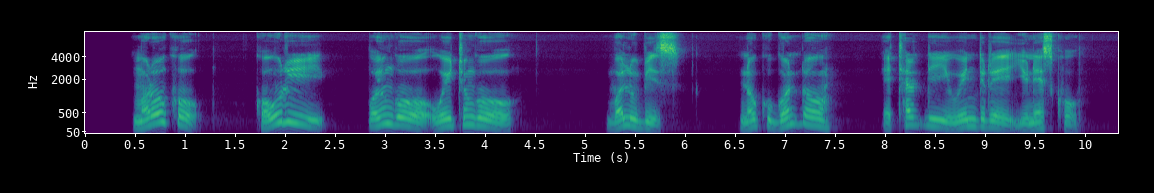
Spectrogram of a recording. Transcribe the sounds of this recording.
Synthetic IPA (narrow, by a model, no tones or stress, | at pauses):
mɔɾɔkʰɔ | kɔwuɾi | ɓojŋɡɔwejtuŋɡɔ | valubis | nokːuɡɔnɗɔ | ʔɛtʰaɾɗiwendiɾɛjunɛskʰɔ̰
